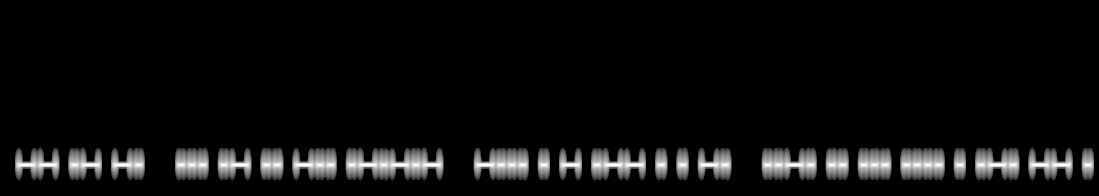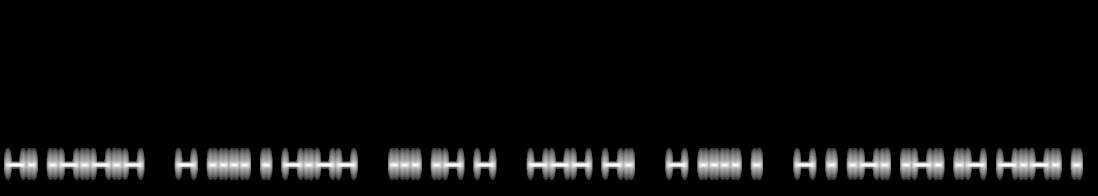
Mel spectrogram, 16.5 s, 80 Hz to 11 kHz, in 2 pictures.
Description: Morse code, heard as a keyed tone, about 30 wpm, 600 Hz. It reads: MAN SAID. BETWEEN FISHERMEN. THEY SAT ON THE TERRACE
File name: the old man and the sea / the old man and the sea 1 30wpm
